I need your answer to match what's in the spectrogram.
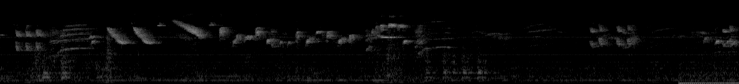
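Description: A common linnet sings in quick bursts of bright, twittering chirps and trills, mixing sweet and slightly nasal notes, with short pauses between phrases over a faint low hum.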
